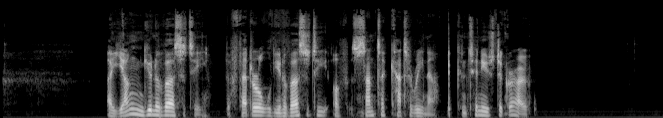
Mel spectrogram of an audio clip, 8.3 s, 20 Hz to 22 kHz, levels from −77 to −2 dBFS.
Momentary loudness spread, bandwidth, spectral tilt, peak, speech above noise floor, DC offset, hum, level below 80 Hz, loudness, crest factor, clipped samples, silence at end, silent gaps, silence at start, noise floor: 11 LU; 16.5 kHz; -3 dB/octave; -2 dBFS; 45 dB; under 0.1%; none; -58 dBFS; -20 LUFS; 22 dB; under 0.1%; 1.7 s; none; 1.35 s; -66 dBFS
